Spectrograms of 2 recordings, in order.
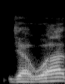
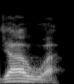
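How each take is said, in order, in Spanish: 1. El acento está en la última sílaba. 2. El acento está en la primera sílaba. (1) "se acentúan en la última sílaba" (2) "tienden a volver llanas"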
